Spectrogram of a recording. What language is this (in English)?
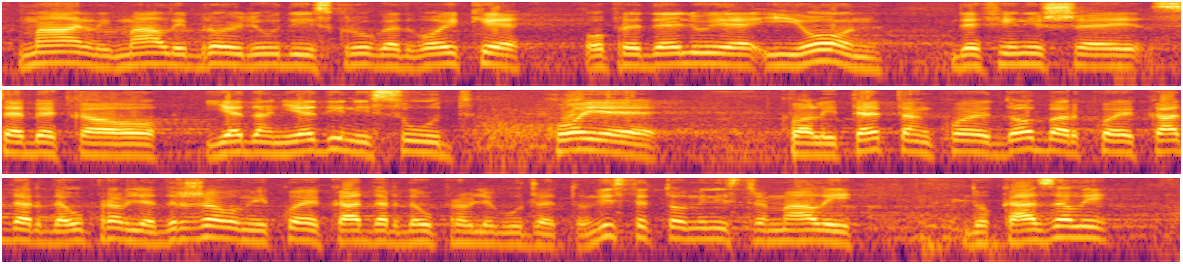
Serbian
